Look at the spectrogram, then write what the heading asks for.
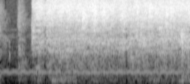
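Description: Warm water gushes from a kitchen tap after a quiet moment, a steady, fairly close hiss of running water that carries on evenly without any talking.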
